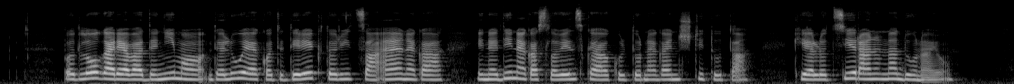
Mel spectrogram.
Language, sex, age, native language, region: Slovenian, female, 18-29, Slovenian, Drava region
